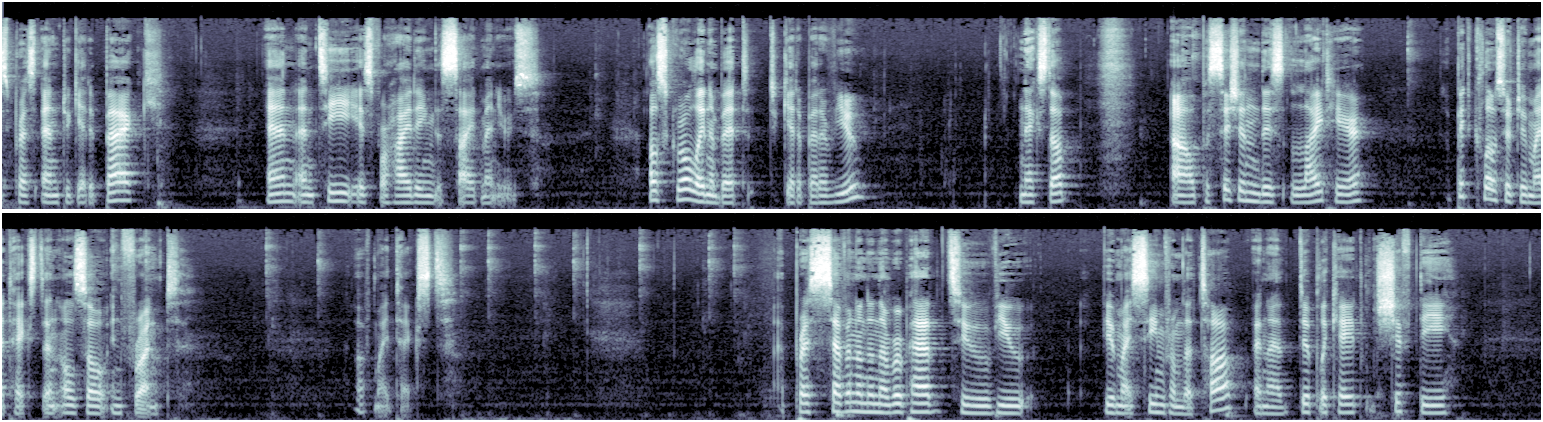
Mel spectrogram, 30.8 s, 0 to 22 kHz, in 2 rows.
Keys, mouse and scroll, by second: 0.0 n, 1.6 n, 2.4 n, 2.8 n, 3.0 t, 6.8-7.8 scroll up 2, 7.8-10.8 scroll up 1, 11.8 click, 12.7 middle click, 14.0 click, 16.8 middle click, 18.6 click, 20.2 middle click, 21.1 click, 22.4 alt+middle click, 23.7 KP_7, 29.2 shift+d.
